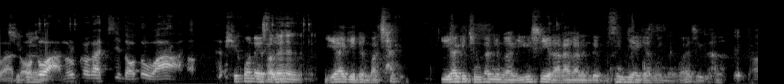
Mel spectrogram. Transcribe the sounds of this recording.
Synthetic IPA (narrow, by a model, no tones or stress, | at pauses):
at͡ɕinʌoanoɭk͈ʌk͈at̚t͡ɕ͈inʌdowa | pʰiɡwʌne̞sʰʌijaɡiɾɯmak̚t͡ɕʰak̚ | ijaɡit͡ɕuŋɡaɲuŋaɡiɯɭɕ͈iɡinaɾaɣanɯnde̞musʰɯnijaɡiɦaɡoinːɯnɡoɦad͡ʑiɡɯ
